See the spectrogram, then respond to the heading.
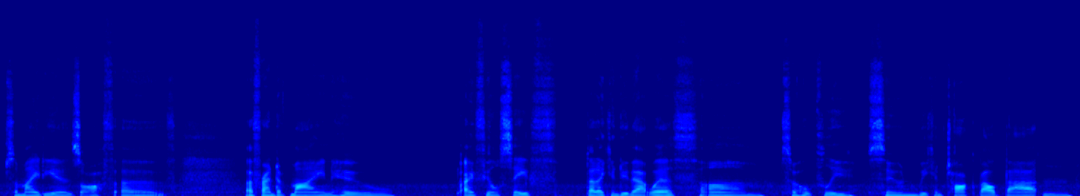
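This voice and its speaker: A woman chatting casually and reading her own story aloud at home, a little raspy from a long talking session, rambling with many soft ums. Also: sits low, completely flat delivery, slow, a little hiss or hum. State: slightly raspy throat. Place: at home, bedroom.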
